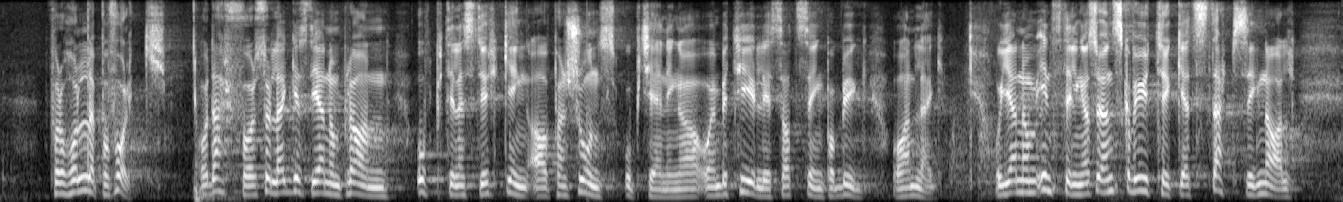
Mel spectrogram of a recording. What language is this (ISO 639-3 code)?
nor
